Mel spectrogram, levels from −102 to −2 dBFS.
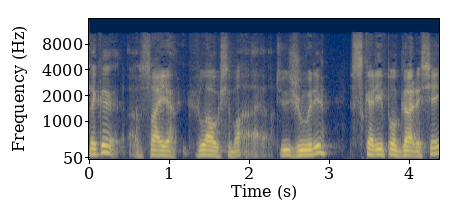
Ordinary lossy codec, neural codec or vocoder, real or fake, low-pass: MP3, 64 kbps; codec, 24 kHz, 0.9 kbps, WavTokenizer, medium speech release version 2; fake; 10.8 kHz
